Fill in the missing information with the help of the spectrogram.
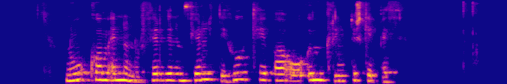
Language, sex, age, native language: Icelandic, female, 40-49, Icelandic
